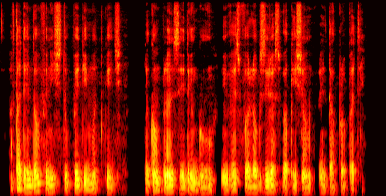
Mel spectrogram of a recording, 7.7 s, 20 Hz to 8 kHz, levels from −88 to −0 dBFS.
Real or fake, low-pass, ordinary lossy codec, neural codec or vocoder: real; none; none; none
